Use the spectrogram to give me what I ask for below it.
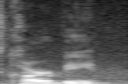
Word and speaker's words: carbine: Is it carbine or carbine? I feel like carbine is right, but I also feel like I'm probably mispronouncing it. Proper pronunciation of... It's carbine. God damn it. Carbine. Damn it. It doesn't feel like it should be bean. It feels like it should be bine.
